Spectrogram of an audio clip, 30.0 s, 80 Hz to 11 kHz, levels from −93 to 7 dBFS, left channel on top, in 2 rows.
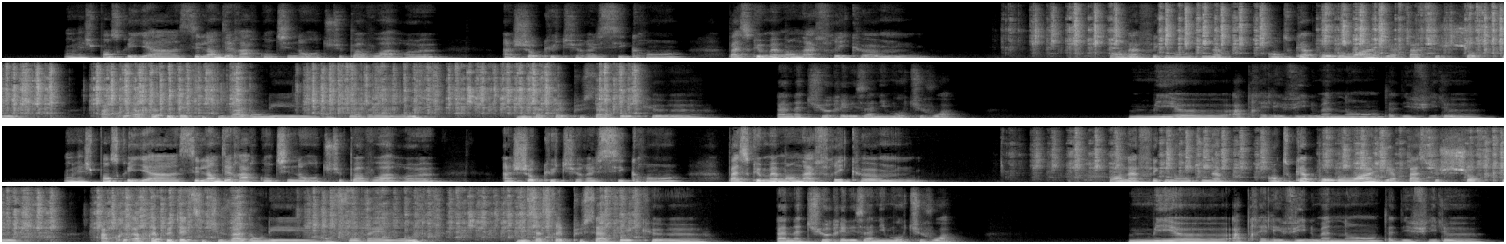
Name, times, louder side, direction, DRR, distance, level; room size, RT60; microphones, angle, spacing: voice 1, 0.6-4.4 5.0-6.8 7.3-9.2 10.8-12.4 12.7-15.3 16.0-19.3 20.2-22.1 22.8-24.6 26.3-29.9, right 5 dB, 50° right, 0.3 m, -28 dB
sound 1, 10.0-11.2 11.6-12.6 13.1-15.6 15.8-17.5 18.0-20.6 21.0-21.4, left 4 dB, 65° left, 1.2 m, -31 dB
4.9 x 2.5 x 2.8 m
head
